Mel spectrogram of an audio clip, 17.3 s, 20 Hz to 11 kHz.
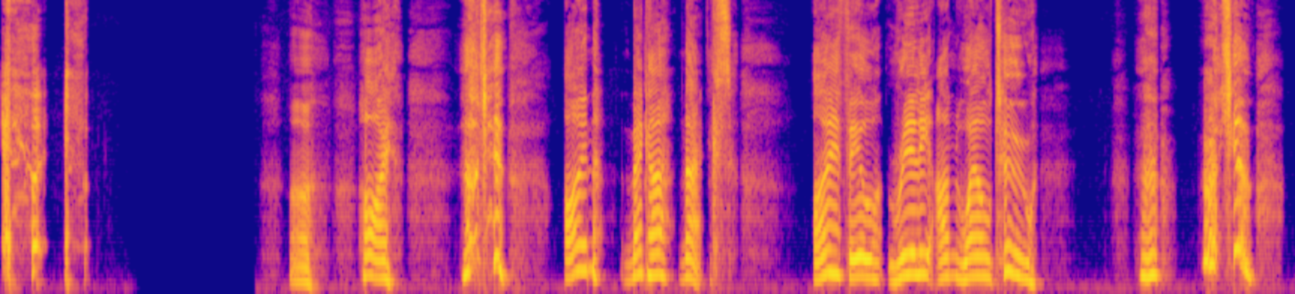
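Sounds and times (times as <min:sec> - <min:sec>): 
harsh coughs: 0:00.0 - 0:01.2, 0:06.2 - 0:06.8, 0:16.2 - 0:16.7
speech: 0:03.8 - 0:05.4, 0:06.2 - 0:09.8, 0:10.8 - 0:13.9, 0:15.2 - 0:17.0
theatrical sneeze acted out by a voice: 0:06.2 - 0:06.8, 0:16.1 - 0:16.8.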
